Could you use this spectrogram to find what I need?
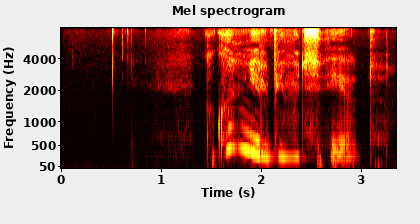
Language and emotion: Russian, sad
